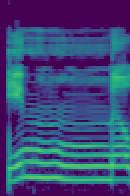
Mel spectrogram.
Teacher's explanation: Lam ketika pada lafaz Allah, ya, itu juga dibaca tebal, tapi hanya pada lafaz Allah yang didahului fathah atau dhammah. Sama cara nebelinya sama.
